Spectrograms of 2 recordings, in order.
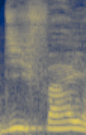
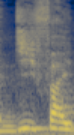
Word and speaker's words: DeFi: Tu as sans doute déjà entendu le terme Deffi en crypto. Ça s'écrit de E F I.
